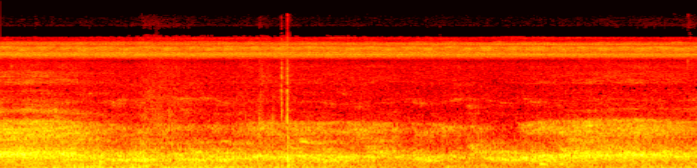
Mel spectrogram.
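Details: Distant howls of howler monkeys in the Ecuadorian Amazon, recorded from a canoe: a continuous low, rumbling roar with a brief rising moan near the end, set against a constant insect buzz.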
